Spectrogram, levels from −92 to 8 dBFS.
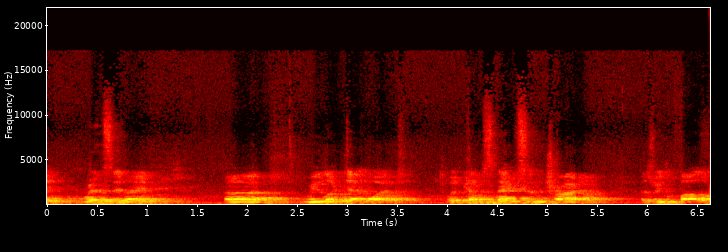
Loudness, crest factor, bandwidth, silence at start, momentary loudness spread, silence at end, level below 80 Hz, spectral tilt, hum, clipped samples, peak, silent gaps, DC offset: -22 LUFS; 14 dB; 16.5 kHz; 0 s; 16 LU; 0 s; -66 dBFS; -7 dB/octave; none; under 0.1%; -8 dBFS; none; under 0.1%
